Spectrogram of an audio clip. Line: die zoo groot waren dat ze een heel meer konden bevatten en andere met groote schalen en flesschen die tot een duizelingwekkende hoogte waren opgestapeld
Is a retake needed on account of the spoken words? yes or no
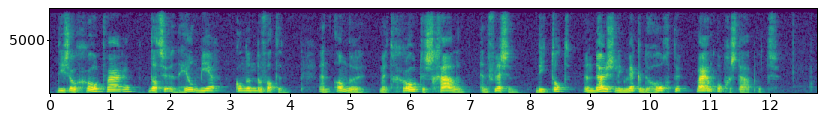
no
